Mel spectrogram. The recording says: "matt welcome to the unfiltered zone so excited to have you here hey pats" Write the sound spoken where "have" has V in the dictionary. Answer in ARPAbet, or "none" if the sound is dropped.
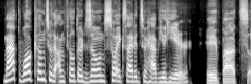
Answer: V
